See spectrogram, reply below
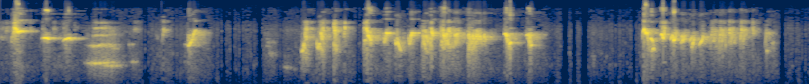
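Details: Greater green leafbird song, used for training other songbirds: varied bursts of rapid chattering and whistled notes, some dropping low, then long tumbling runs of mid-pitched warbles broken by silent gaps.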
